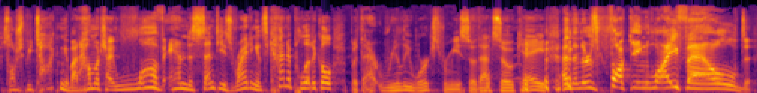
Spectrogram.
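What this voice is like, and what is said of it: Animated, exaggerated highs and lows. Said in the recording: “Sample talking podcast voice ... like it's like me, but just a little more like higher highs and lower lows ... it's just like double the animation, and that's my podcast voice”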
